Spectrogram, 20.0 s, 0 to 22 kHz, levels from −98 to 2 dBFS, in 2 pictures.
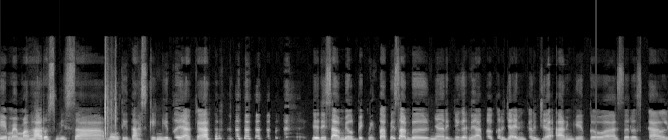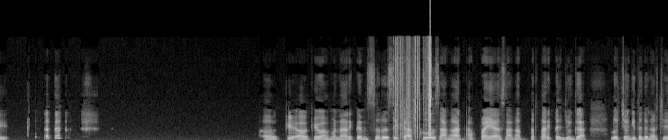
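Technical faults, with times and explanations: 0.89 s, 8.93 s, 16.93 s: gap between stream segments. Right after "memang harus", and again at the two later points, the speech drops out for about 9 ms, 14 ms and 18 ms. Each hole has hard edges on both sides. The timestamps of adjacent segments don't quite meet, and the player fills the shortfall with silence, so nothing is lost, only delayed. The spacing fits 4-second segments. On a waveform each one is a flat, near-silent notch. A spectrogram shows a thin, fully blank vertical stripe across every frequency, with sharp edges.
1.57–1.74 s and 15.91–16.47 s: cable scratch noise. After "memang harus bisa" and after "menarik dan seru", dense, irregular crackling and rustling rides over the speech, about as loud as the voice itself. It is likely a worn cable, connector or control being moved, which makes the contact resistance jump erratically. 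On a waveform it looks like jagged, spiky bursts layered onto the signal. A spectrogram shows ragged broadband speckle spread across the frequencies for the length of each burst.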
